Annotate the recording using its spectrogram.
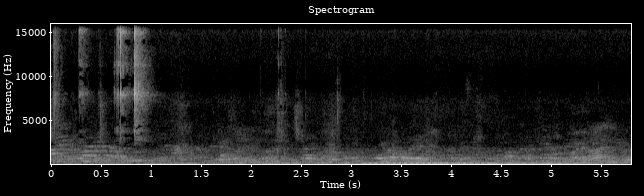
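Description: A young woman chews food noisily with lip smacks close by.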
